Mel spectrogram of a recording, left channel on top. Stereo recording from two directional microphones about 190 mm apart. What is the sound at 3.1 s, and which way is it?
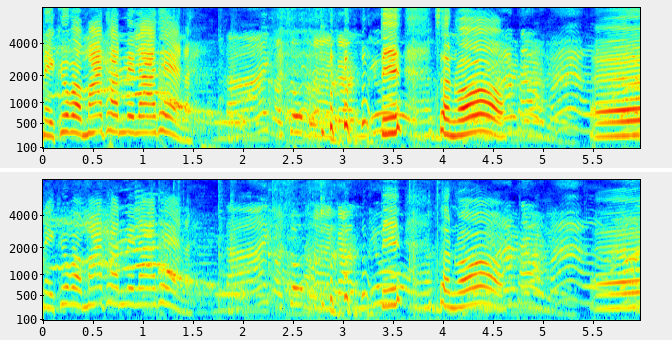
A woman's voice, 30° left (ahead or behind).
